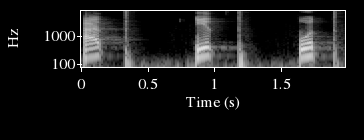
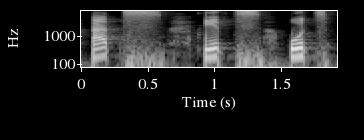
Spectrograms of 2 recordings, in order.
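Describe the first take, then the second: First: Each syllable ends with a short puff of breath. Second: Each syllable ends with a hissing s sound. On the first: The speaker calls it right. "Cukup percikan aja" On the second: The speaker calls it wrong. "ada bunyi S S-nya"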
